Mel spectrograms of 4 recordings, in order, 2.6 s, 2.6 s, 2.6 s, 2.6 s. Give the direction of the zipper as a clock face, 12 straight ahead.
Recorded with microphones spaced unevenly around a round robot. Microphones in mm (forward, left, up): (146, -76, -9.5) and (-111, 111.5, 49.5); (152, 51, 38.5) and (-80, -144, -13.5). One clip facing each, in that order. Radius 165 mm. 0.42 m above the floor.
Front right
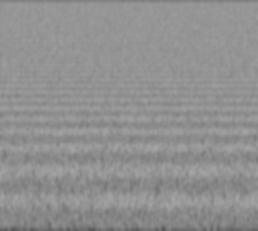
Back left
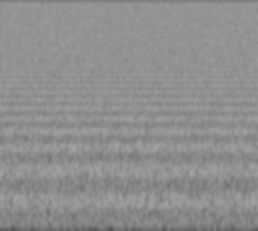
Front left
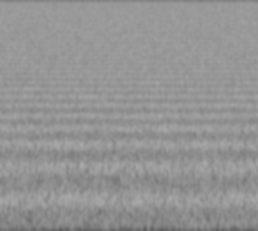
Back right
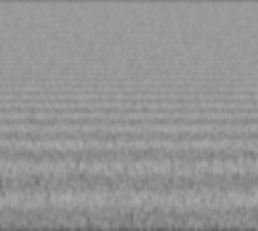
No zipper in this recording.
